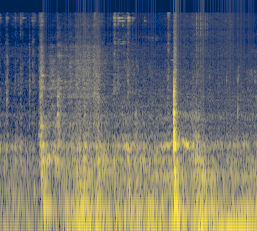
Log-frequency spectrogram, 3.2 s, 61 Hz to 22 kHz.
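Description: A 1966 Chevrolet Malibu, driven for the first time in 25 years, fires back up after stalling and settles into a steady low, rumbling idle, with one sharp clunk partway through and no voices.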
